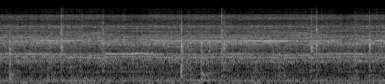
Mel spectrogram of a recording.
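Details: Discovery Mindblown 4-cylinder model engine kit after adjusting the motor: small motor whirs high and steady through plastic gears with light clicks and no grinding; earlier grinding fixed by pushing the motor up into the gears while tightening.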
